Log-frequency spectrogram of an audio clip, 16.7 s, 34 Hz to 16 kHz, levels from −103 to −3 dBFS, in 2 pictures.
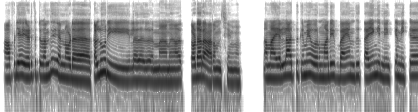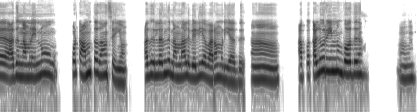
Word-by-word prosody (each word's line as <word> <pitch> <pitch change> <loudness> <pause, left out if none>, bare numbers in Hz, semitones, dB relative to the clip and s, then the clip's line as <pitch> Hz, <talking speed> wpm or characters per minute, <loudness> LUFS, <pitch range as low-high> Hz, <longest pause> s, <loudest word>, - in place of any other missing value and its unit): அப்டியே 250 +4 +1
எடுத்துட்டு 245 +1 -2
வந்து 250 +7 0
என்னோட 220 -3 +2 0.4
கல்லூரியில 220 -9 +1 0.2
ந 190 - -2 0.2
நானு 180 0 0 0.4
தொடர 235 +1 +6 0.2
ஆரம்பிச்சேங்க. 175 -1 -4 0.6
நம்ம 225 0 +3
எல்லாத்துக்குமே 255 +2 +1
ஒரு 230 -1 0
மாரி 230 +2 +2 0.2
பயந்து, 230 +2 +1 0.2
தயங்கி 250 +3 +2
நிக்க, 220 +4 -4
நிக்க 225 +3 -5 0.4
அது 245 +3 -1
நம்மள 230 0 0
இன்னும் 280 +1 -1 0.4
போட்டு 280 0 -3
அமுக்க 295 +3 +1
தான் 265 0 -2
செய்யும். 180 -3 -2 0.4
அதுலருந்து 260 +3 0
நம்மளால 235 +1 -2
வெளிய 245 +3 -1
வர 200 - 0
முடியாது. 185 -5 -4 0.2
அ - - -3 0.9
அப்போ 230 +2 -9
கல்லூரின்னும் 320 +1 +3
போது 275 0 +3 0.9
ம். 215 +1 -6
235 Hz, 120 wpm, -22 LUFS, 215-265 Hz, 0.9 s, தொடர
